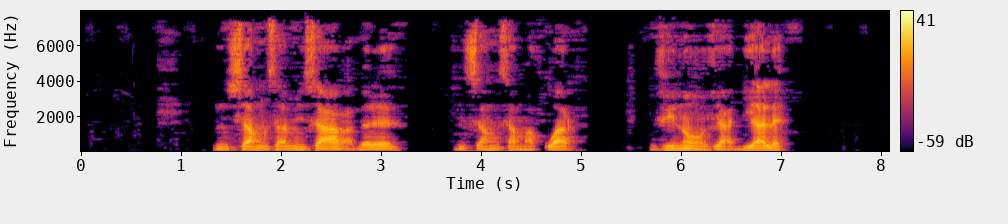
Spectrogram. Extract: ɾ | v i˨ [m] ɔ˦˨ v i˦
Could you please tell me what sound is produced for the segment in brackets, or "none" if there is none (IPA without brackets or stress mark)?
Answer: n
